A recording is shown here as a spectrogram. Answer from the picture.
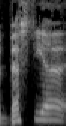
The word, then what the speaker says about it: Bestia: You talked to Bestia and Bevel. Is that pronounced correctly? – Yeah. So those are two of the best restaurants in Los Angeles.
